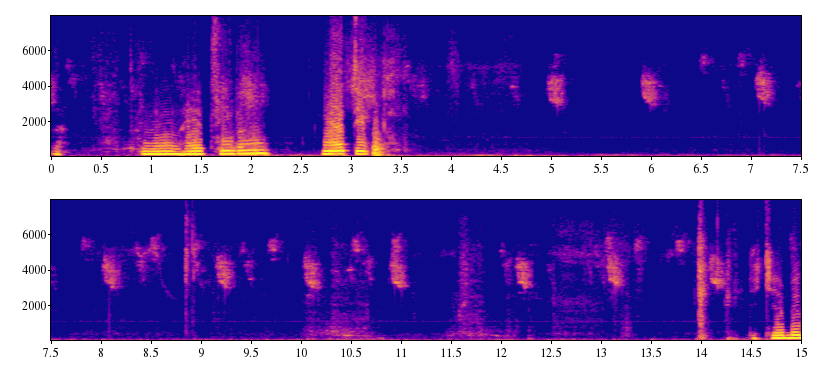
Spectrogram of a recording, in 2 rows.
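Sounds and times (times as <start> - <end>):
small birds chirping: 0.0 - 15.0
pencil scratching along ruler: 10.0 - 10.8.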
